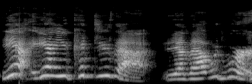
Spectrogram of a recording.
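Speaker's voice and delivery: overeager, high and loud yes; hammed-up desperate mother agreeing; acted frantic mess. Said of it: "how much of a mess I was".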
